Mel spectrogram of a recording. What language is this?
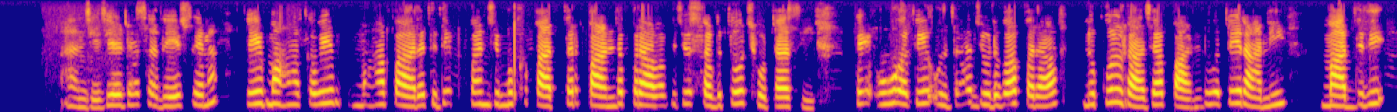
Punjabi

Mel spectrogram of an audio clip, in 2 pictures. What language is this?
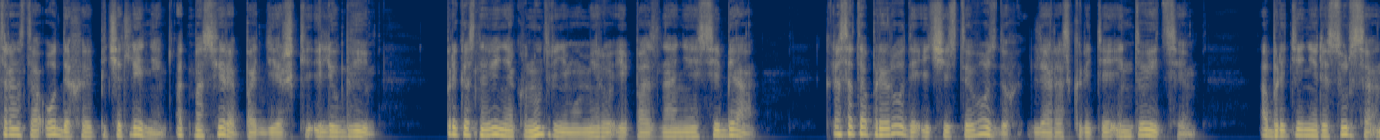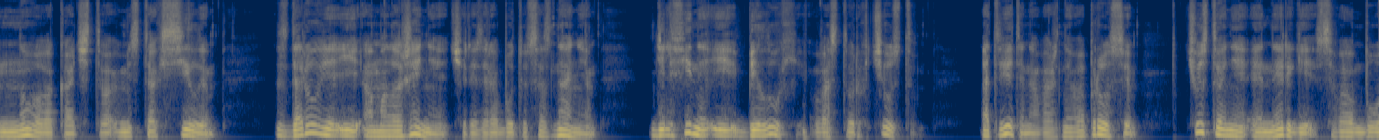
Russian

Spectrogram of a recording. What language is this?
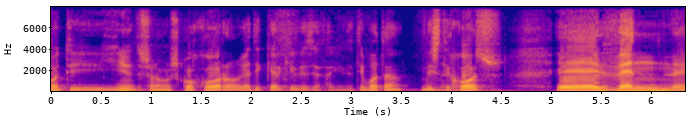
Greek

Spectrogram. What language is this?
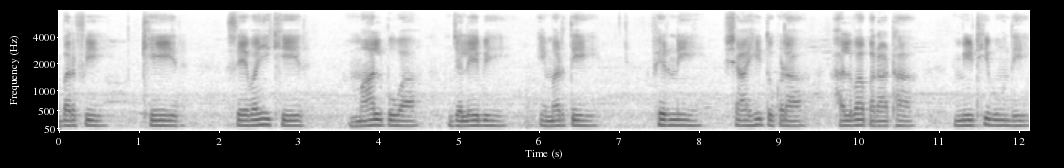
Urdu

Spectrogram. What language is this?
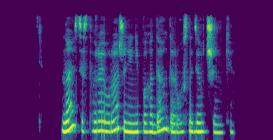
Belarusian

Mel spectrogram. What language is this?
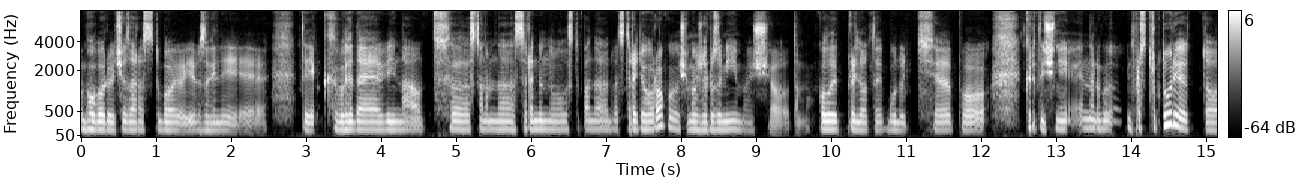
Ukrainian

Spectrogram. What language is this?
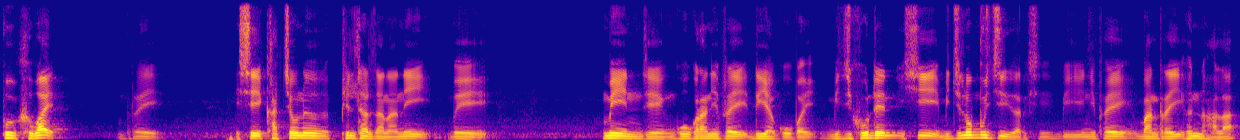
Bodo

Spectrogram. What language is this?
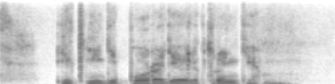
Russian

